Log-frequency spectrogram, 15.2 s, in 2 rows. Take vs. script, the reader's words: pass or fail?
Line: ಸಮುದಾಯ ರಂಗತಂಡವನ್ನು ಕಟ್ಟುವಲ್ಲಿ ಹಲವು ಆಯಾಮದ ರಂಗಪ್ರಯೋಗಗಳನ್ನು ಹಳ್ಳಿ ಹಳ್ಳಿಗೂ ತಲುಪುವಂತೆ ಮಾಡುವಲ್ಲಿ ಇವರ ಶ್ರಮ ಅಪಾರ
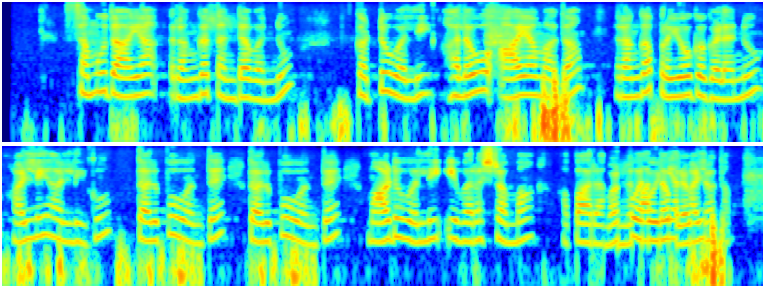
fail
